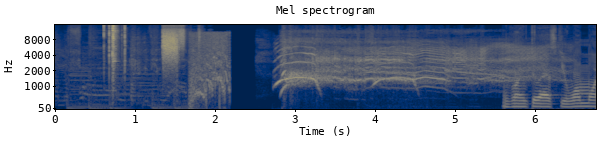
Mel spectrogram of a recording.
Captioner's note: women scream; gun clicks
